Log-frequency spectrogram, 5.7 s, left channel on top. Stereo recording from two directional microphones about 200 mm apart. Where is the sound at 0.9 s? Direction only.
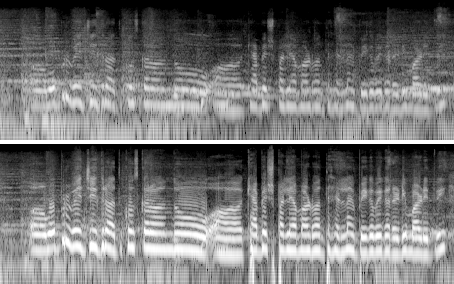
50° right (ahead or behind).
